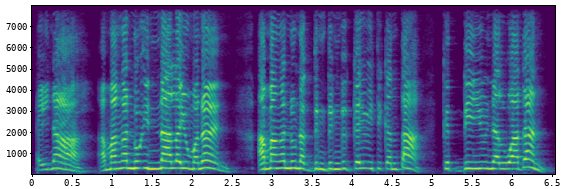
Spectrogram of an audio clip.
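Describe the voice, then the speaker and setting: A woman playing a quick-tempered, loud-mouthed household nag who scolds and complains in a comedy radio drama. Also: sits high. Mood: scolding.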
